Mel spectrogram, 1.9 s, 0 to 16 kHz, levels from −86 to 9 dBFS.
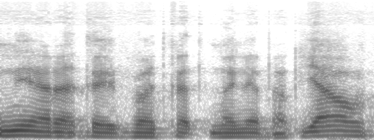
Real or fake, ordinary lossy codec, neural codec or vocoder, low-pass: fake; Opus, 32 kbps; codec, 44.1 kHz, 2.6 kbps, DAC; 14.4 kHz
